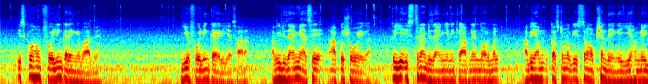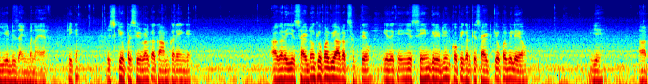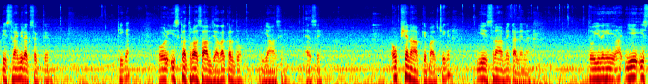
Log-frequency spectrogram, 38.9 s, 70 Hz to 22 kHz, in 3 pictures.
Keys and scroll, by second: 0.1 super+3, 0.8 super+z, 3.1 super+3, 3.7 super+3, 4.5 alt+super+3, 6.5 super+-, 6.7 super+-, 7.4 typing, 8.5-10.6 typing, 14.6 v, 14.7 space, 16.2 v, 16.4 space, 17.9-20.9 typing, 34.7-35.4 typing, 36.5 super+-, 37.3 typing.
